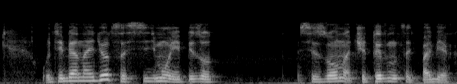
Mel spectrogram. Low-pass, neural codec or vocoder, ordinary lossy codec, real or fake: 7.2 kHz; none; Opus, 32 kbps; real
